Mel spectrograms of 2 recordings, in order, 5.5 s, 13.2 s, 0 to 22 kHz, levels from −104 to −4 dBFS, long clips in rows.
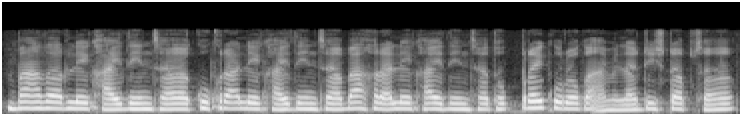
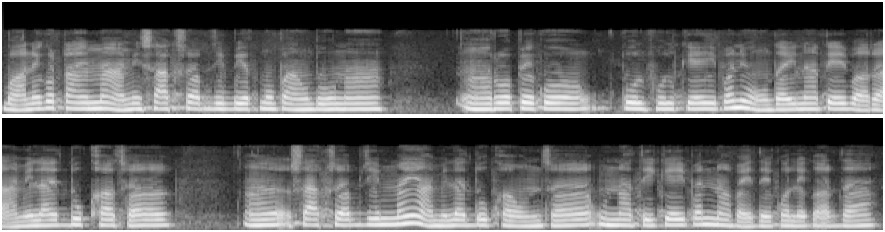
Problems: none marked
